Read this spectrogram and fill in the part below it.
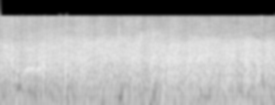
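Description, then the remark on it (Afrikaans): A crowd at a Monday evening church service claps steadily and energetically for the Lord, a dense wash of many hands applauding together at a fairly loud level for several seconds, with no voices standing out. “Nou kom ons gee vir die Here groot hande klap.”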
